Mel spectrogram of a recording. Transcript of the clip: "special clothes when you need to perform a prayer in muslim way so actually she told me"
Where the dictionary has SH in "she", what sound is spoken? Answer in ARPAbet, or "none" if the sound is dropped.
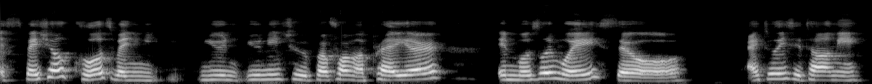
S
